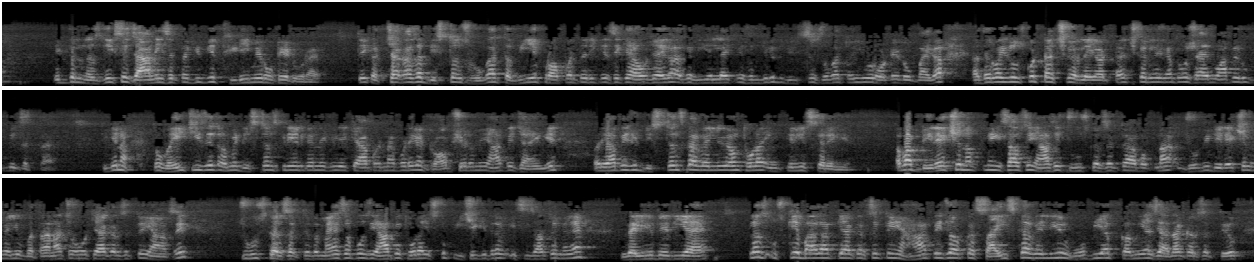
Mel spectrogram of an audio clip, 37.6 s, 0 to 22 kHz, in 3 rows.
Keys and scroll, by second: 36.3 7.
